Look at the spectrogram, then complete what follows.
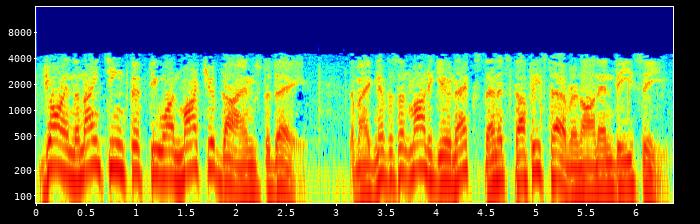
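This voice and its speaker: A man's voice: on the high side, very animated, a little fast, background noise. A man announcing formally and declamatorily in the scripted style of 1950s network radio. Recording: tinny old radio broadcast, faint music.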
